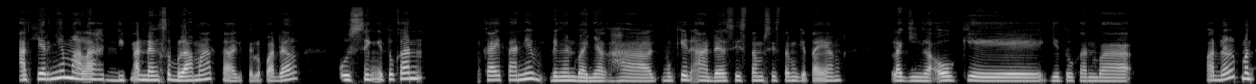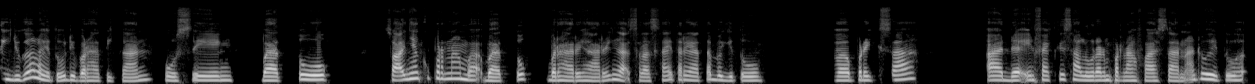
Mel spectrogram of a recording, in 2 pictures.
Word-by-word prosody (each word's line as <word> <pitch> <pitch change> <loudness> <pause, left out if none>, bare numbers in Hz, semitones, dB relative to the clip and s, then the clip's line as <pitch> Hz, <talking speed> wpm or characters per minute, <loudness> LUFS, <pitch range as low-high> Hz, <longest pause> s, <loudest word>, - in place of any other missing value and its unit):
akhirnya 255 +4 +3
malah 260 -6 +4
dipandang 200 +1 +1
sebelah 185 -3 +3
mata 215 -6 -1
gitu - - -8
loh, - - -6
padahal 195 +8 0 0.4
pusing 215 +2 0
itu - - -3
kan 275 +2 +3 0.6
kaitannya 210 +4 +1
dengan 185 0 +2
banyak 165 -2 +1
hal. 160 0 -3 0.2
Mungkin 180 +3 -2
ada 175 -2 0
sistem-sistem 185 0 -4
kita 95 - -4
yang 180 - -2 0.5
lagi 175 -1 -1
nggak 165 - -1
oke, 185 +1 +1 0.7
gitu 175 -1 -3
kan, 165 -1 -4
Mbak. 160 -1 -1 0.8
Padahal 235 +10 +1
penting 255 -3 0
juga 255 +8 +3
loh 300 -7 +4
itu 180 -3 0
diperhatikan, 175 0 -2
pusing, 195 +2 0 0.3
batuk, 215 +4 +4 0.5
soalnya 230 +7 +3
aku 290 - -15
pernah 265 -2 +1
Mbak, 205 -4 +2
batuk 175 +7 0 0.2
berhari-hari 180 0 0
nggak 225 - +1
selesai 170 +3 -4
ternyata 190 -3 -1
begitu, 180 -3 0 0.8
eee, 185 0 +4
periksa, 215 +7 -1 0.7
ada 195 -1 +3
infeksi 205 +2 -2
saluran 195 -3 +1
pernafasan. 175 -3 -1
Aduh 240 +6 +2
itu 200 +1 -1
190 Hz, 125 wpm, -20 LUFS, 175-215 Hz, 0.8 s, malah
